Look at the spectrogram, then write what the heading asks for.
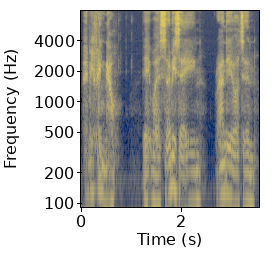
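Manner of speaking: under the breath, trying to recall; whispered thinking. Real, not acted. Host whispering to himself while recalling the show. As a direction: whisper to yourself while remembering.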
